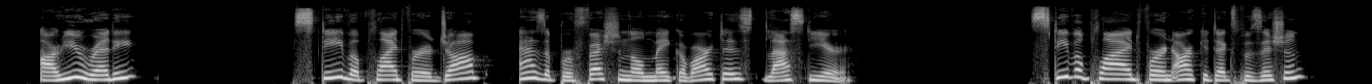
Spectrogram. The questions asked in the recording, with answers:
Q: Steve applied for an architect's position.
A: No. Steve applied for a makeup artist position.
